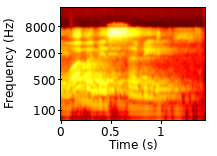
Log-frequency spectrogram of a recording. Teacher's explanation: وابن السبیل یہاں واو کو با سے ملانا ہے، ابن کا حمزہ عارضی ہوتا ہے اور با ساکن پہ قلقلہ ہے. وابن السبیل نون کو سین سے ملا دیں گے ملانے کی صورت میں.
